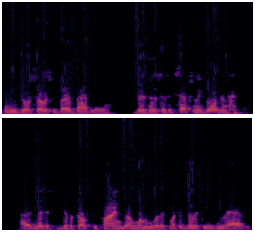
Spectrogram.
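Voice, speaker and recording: An actor playing a courteous, fussy old company boss who speaks in hesitant, old-fashioned formal phrases, in a 1940s radio drama. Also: male voice, medium pitch, lively intonation, fast, breathy edge, no room sound. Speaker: office manager interviewing a typist. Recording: tinny old radio broadcast, dry.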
